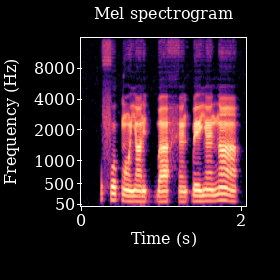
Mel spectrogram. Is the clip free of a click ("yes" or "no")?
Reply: yes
